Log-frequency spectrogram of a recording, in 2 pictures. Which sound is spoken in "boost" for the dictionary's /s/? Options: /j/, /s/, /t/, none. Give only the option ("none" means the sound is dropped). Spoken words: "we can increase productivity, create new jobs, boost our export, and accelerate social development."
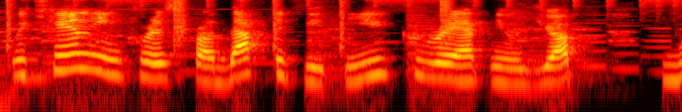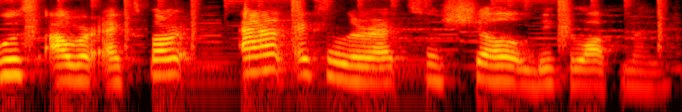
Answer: /s/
